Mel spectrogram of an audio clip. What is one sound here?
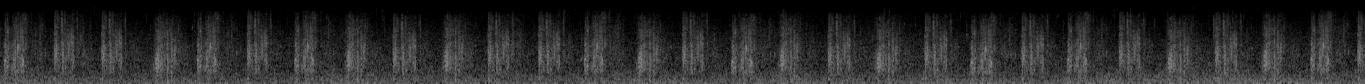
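Footsteps crunch steadily and evenly on grass.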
